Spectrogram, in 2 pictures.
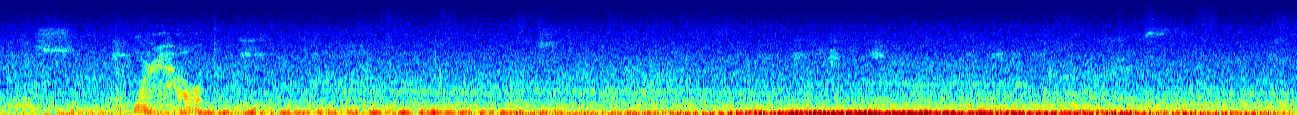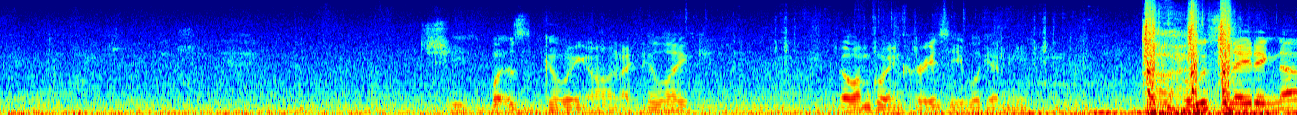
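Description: A man talks into a close microphone, calmly and in short bursts.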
